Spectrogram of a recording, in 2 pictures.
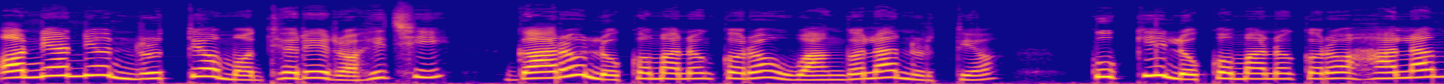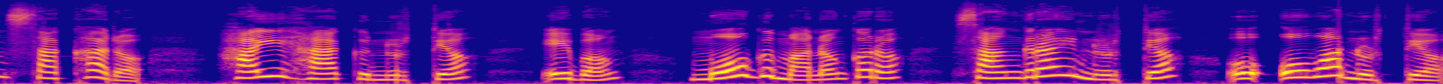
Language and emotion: Odia, neutral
